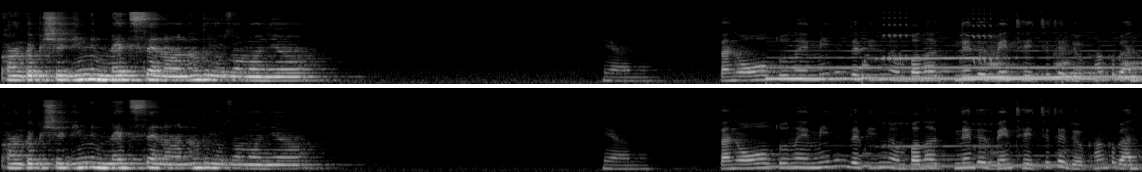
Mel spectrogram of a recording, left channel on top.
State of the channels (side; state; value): right; quieter; 5.5 dB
